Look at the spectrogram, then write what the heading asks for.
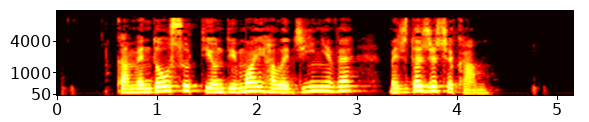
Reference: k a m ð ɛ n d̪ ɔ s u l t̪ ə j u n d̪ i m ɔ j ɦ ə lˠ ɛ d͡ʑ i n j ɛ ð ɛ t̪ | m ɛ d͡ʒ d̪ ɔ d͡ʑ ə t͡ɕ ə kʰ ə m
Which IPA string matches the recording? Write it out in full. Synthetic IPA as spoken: k a m v ɛ n d̪ ɔ s u ɾ t̪ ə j u n d̪ i m ɔ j ɦ a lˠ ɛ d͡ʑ i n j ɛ v ɛ | m ɛ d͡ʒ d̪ ɔ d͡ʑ ə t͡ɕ ə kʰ a m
